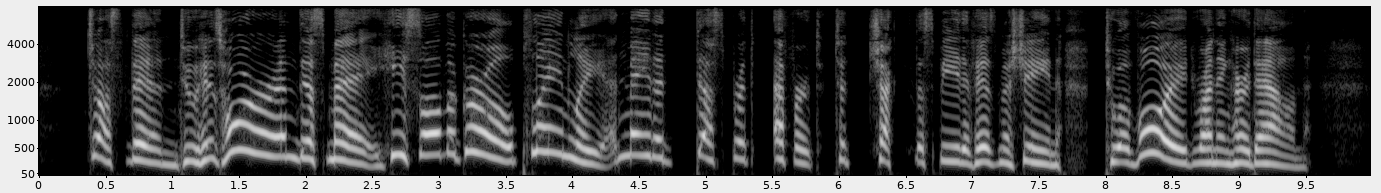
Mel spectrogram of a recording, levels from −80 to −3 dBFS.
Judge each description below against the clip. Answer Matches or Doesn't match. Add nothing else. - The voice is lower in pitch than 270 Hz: Doesn't match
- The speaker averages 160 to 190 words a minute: Matches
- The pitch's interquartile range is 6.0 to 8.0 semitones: Matches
